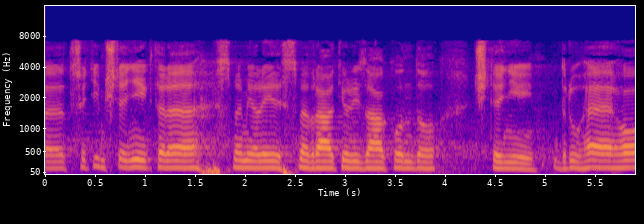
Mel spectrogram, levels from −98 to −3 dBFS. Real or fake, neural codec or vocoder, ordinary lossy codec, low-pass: real; none; MP3, 48 kbps; 7.2 kHz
